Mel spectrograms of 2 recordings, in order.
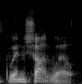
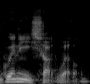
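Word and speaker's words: Gwynne Shotwell: When I started the channel, I was the stupid German and I didn't know how to pronounce Gwyn Shotwell. I said Gwynny Shotwell.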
